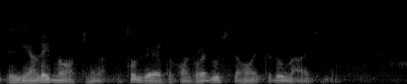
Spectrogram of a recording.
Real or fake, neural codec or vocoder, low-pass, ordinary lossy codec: fake; codec, 16 kHz, 1 kbps, FreqCodec, larger model; none; none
